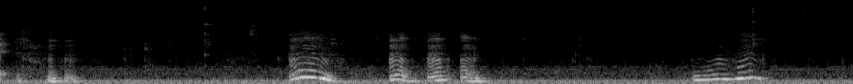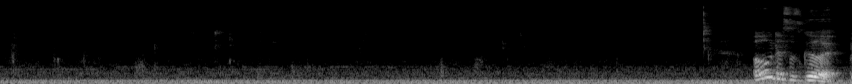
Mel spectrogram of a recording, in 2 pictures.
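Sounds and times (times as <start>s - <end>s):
low background hum: 0.0s - 17.0s
chewing clicks: 8.0s - 11.3s.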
